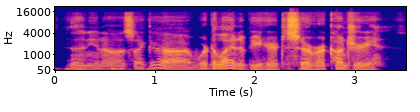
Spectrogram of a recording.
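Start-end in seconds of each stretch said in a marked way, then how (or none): 1.0-3.2 sarcastic delivery.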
